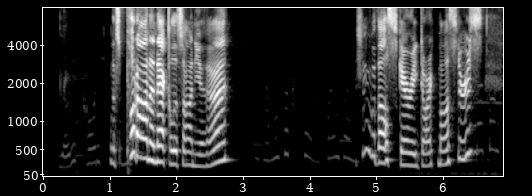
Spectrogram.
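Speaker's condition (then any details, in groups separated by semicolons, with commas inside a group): No condition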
